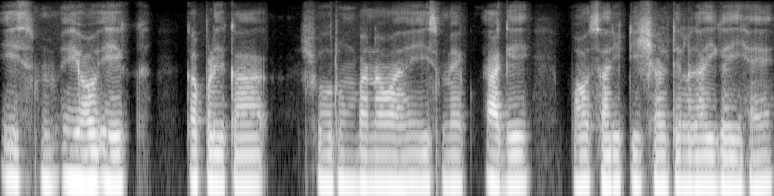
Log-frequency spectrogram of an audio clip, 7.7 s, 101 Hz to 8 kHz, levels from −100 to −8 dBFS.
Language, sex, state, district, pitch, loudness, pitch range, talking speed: Hindi, male, Himachal Pradesh, Shimla, 130 Hz, -17 LUFS, 125-135 Hz, 140 wpm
